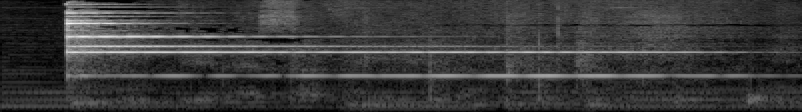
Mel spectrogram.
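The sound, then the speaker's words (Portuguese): A small handbell kept at home is struck once, its bright metallic ring sustaining and slowly fading over a few seconds, with faint low murmuring underneath. “Pra tocar aquele sino que tem aqui em casa. Aliás, espera aí, ó. Vou tocar ele aqui, só um pouquinho.”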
